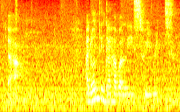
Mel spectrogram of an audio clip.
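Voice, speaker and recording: Over noticeable background noise and audible room echo, a woman speaks in a relaxed tone at a medium pitch with ordinary pitch variation. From Jamaica and Dominica. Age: 20s. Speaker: YouTuber, natural hair vlogger. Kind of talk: casual Q&A vlog. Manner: relaxed, conversational.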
